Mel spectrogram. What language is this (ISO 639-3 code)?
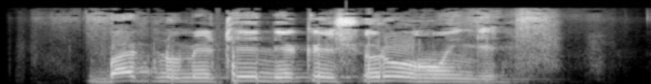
btv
